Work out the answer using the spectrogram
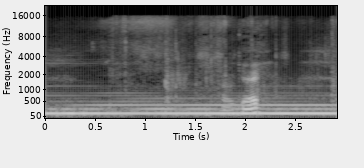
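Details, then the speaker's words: Whirlpool direct-drive washer switched on: steady loud low hum with no spin-up, motor stalled even after capacitor replaced; likely bad motor, to be replaced. "that's uh more than likely that's that's a bad motor okay some people can fix that uh Rectify that if it's the back capacitor"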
